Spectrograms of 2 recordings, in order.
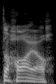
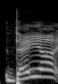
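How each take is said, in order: First: The name has an h sound in the middle. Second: The name has no h sound in the middle. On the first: "According to my Pakistani friend, it's the higher" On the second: "Daya is one way of pronouncing it"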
